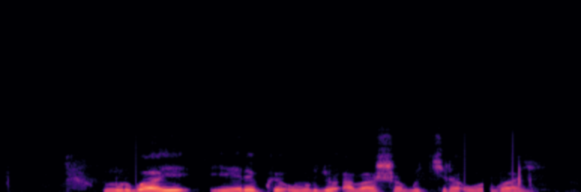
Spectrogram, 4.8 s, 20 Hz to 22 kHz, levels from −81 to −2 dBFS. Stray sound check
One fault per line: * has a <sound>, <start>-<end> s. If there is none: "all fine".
* has a dropout, 4.0-4.1 s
